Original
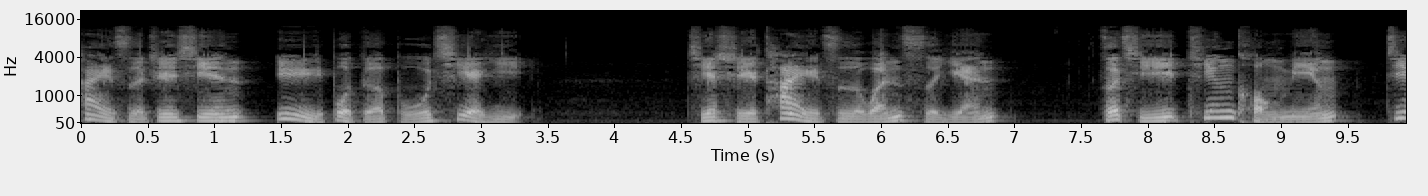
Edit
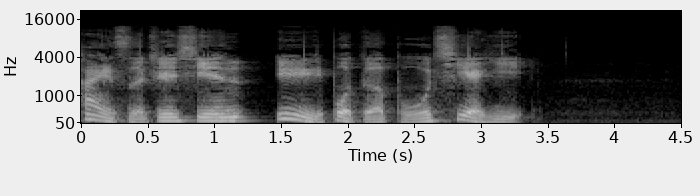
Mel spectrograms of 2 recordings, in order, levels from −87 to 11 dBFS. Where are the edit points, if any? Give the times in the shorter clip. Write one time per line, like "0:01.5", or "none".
none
